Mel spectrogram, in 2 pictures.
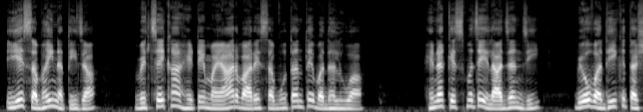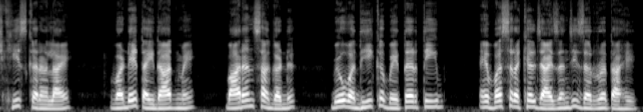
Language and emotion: Sindhi, neutral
